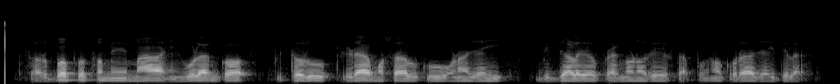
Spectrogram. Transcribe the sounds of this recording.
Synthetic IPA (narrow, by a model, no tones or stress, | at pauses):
sɔ̰ɾbɔpɾɔt̪ʰɔmemaɦiŋɡuɭaŋkɔ | piʈʰɔɾukiɽamɔsalɔkuɔɽ̃ad͡ʒaĩ | bid̪jalɔjɔpɾaŋɡɔɽ̃ɔɾest̪ʰa̰pɔnɔkɔɾad͡ʒajt̪ʰila̰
